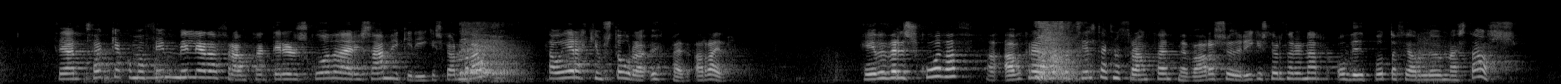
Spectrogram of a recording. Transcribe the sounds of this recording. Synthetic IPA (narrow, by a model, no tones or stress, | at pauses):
θɛːɣaɾt̪ʰvɛcːakʰɔːmafɪmːɪljaɾðafɾamkʰvajnt̪ɪɾɛɾʏ̥skɔːðaðɪɾisaːmhɛcɪɾiːcɪsfjawɾmaɾaθawɛɾɛhcɪʏmst̪oːwɾaʔʏhphajða̰ðraːjða | hɛvʏɾvɛːɾɪðskɔːðaðaðavkɾeːjðaθɛsːḁt̪ʰɪlt̪ʰɛjhknʏfɾamkʰvant̪mɛðvaːɾasœːðʏɾiːcɪst̪jowɾt̪naɾɪnːaɾɔɣvɪðpot̪afjawɾlœɣnajst̪aws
